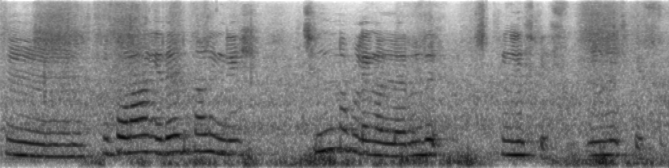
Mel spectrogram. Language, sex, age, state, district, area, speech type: Tamil, female, 18-30, Tamil Nadu, Nagapattinam, rural, spontaneous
